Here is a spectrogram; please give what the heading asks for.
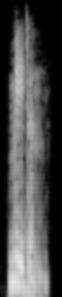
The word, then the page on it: maiden: Indian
